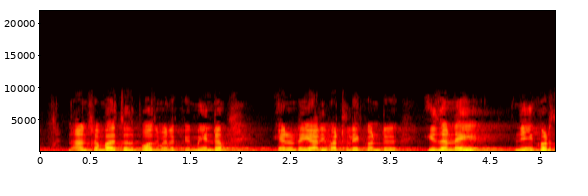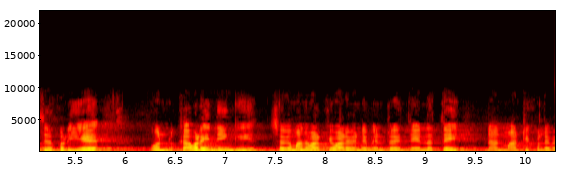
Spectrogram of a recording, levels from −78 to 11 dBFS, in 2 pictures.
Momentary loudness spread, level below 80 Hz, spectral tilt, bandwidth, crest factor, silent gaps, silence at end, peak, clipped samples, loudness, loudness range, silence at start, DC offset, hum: 10 LU; -50 dBFS; -6 dB/octave; 9.6 kHz; 18 dB; none; 0 s; -4 dBFS; under 0.1%; -23 LUFS; 2 LU; 0 s; under 0.1%; none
